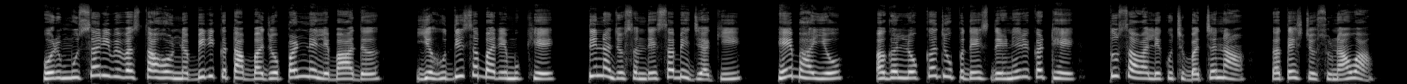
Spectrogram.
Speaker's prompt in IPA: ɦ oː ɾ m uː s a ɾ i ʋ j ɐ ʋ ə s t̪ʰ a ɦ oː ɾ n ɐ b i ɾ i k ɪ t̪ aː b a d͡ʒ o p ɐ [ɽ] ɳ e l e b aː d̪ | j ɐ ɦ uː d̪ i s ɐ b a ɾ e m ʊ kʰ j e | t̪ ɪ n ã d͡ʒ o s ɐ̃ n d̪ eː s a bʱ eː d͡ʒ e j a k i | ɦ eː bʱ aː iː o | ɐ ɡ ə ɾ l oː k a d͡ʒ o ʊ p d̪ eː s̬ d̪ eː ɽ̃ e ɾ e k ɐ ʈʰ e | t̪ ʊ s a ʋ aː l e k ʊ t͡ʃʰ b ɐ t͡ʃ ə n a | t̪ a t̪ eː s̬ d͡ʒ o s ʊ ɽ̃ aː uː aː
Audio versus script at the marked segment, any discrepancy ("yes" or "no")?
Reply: no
